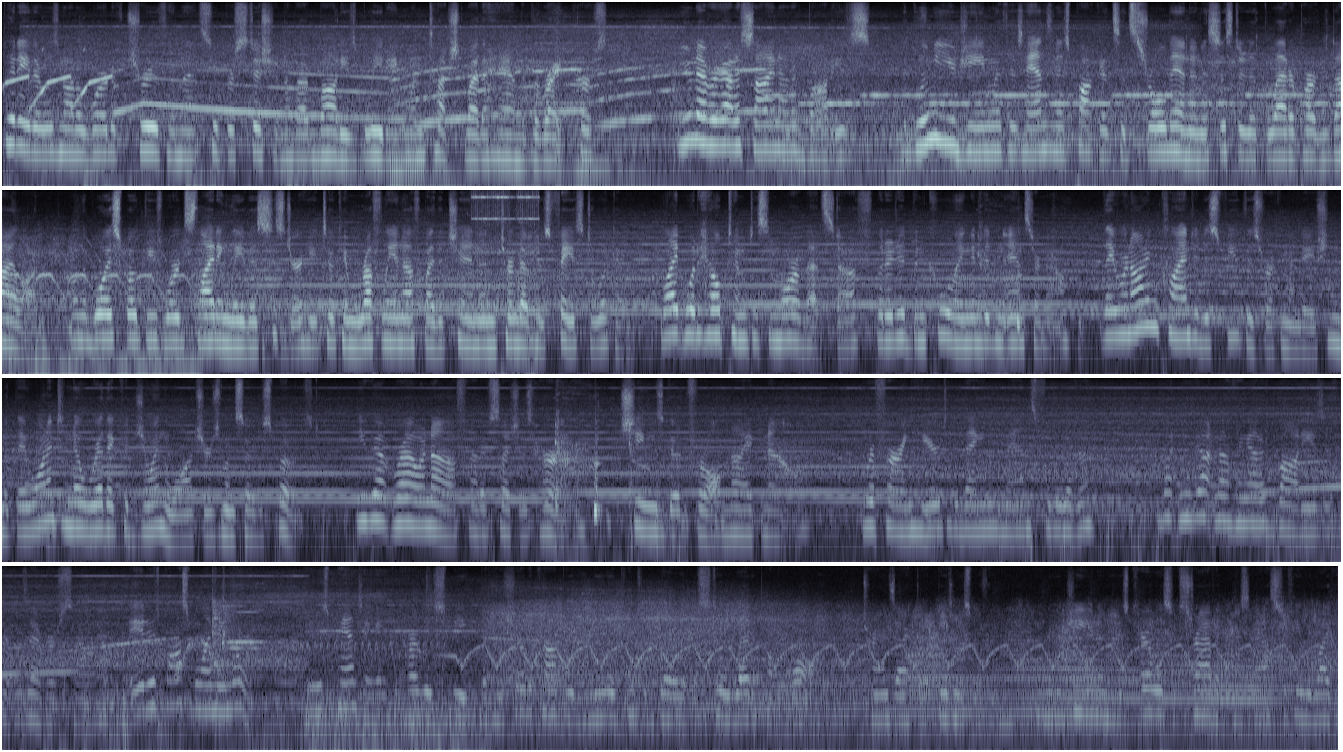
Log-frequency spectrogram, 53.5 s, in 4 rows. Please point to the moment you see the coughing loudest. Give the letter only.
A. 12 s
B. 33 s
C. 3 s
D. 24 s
B.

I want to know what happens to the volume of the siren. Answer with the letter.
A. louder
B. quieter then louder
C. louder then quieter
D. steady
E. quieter
E.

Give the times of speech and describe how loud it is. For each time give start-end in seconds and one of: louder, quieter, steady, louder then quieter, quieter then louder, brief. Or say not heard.
0.0-37.7 quieter
38.3-53.4 steady.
